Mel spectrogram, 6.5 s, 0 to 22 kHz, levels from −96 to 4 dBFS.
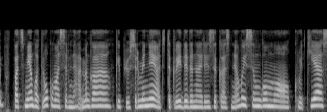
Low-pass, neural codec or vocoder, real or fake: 7.2 kHz; codec, 16 kHz, 2 kbps, FunCodec, trained on LibriTTS, 25 frames a second; fake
